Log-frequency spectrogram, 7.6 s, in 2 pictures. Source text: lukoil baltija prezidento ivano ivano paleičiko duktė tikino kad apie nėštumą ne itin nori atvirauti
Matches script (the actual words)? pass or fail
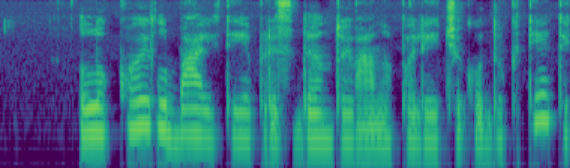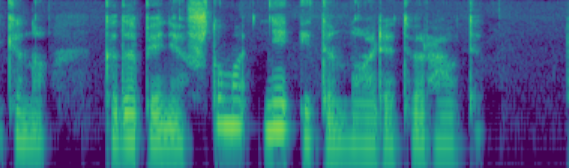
fail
